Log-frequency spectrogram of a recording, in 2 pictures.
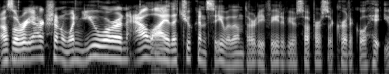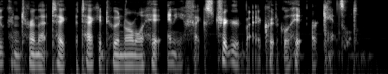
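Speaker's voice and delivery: very fast, rushed, rattled-off reading. Player reads out a reaction ability's rules text, really fast. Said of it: "He just said it really fast".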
